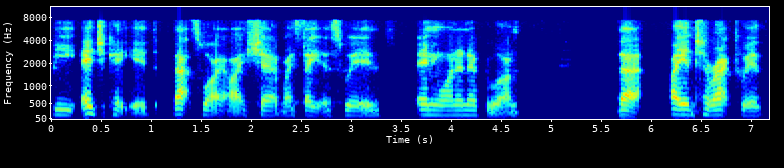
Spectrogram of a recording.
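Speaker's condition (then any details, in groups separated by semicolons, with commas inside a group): No condition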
